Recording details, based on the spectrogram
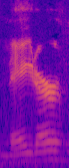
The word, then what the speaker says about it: Nadir: If Nader? We pronounce it Nader, like the direction on a ship, Nader is down, Zenith is up.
